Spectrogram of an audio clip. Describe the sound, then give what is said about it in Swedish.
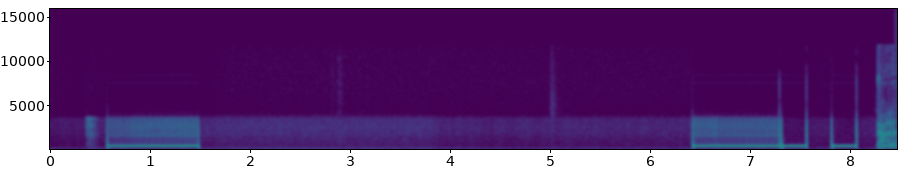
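A telephone busy signal on a call placed from a hidden number: a loud, steady electronic tone sounds for about a second, pauses over a faint hiss, then returns in a longer burst followed by quick, choppy fragments as the line cuts off. “Nej, men han kanske satt i telefon.”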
